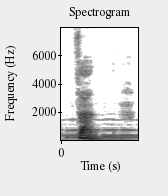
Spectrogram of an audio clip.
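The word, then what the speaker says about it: 战: But in the Chongqing dialect, Zhan is pronounced Zan, so let's just say that his name is Xiao Zan.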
